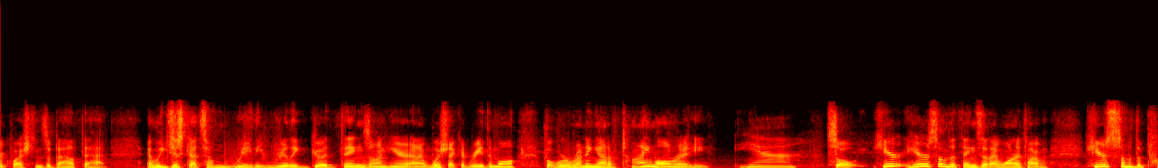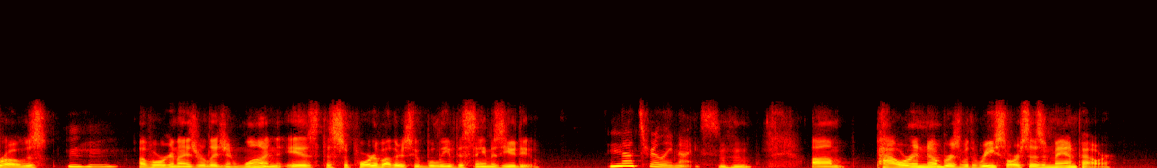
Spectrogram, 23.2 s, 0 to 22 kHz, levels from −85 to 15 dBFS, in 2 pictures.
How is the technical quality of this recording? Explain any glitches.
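The recording has one fault: gain pumping throughout the speech. Its top end stops around 8 kHz, which fits a wideband call codec. Across the whole clip the gain swings by roughly 5 dB, pulled down whenever the speech gets loud. The likely cause is gain set too high ahead of a fast limiter that clamps down on every peak and then releases. Unlike a noise gate, pumping does not cut the quiet parts to silence; it moves the level up and down.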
